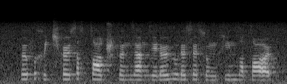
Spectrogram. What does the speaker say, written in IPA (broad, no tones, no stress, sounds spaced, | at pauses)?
ə f ə x ə t͡ɕʰ œ s i s tˤ o ʈ͡ʂʰ ə n z a n z e ɾ œ ð u ɾ ə s ə s o ŋ x i n z a tˤ œ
